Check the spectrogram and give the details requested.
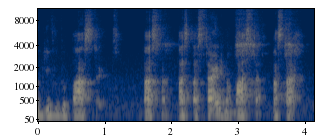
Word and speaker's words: Bastard: Não, Bastard. É francês. Tá? E esse nome aqui é bom pronunciar corretamente. É Bastard. Tá?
